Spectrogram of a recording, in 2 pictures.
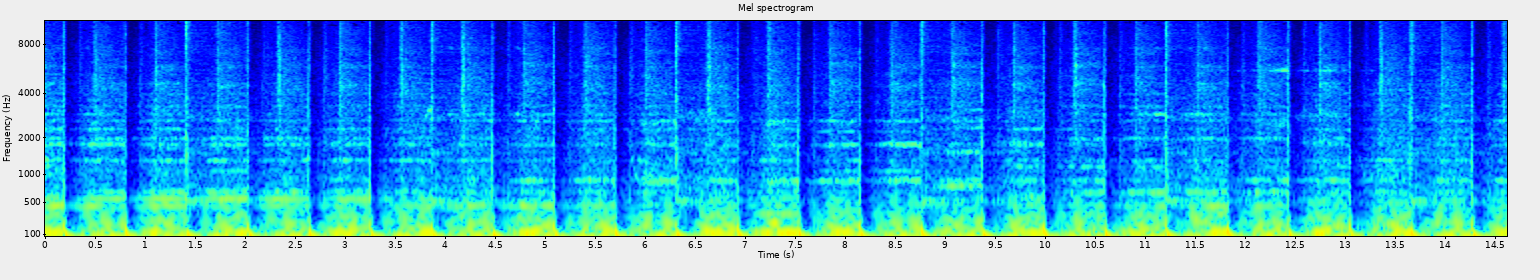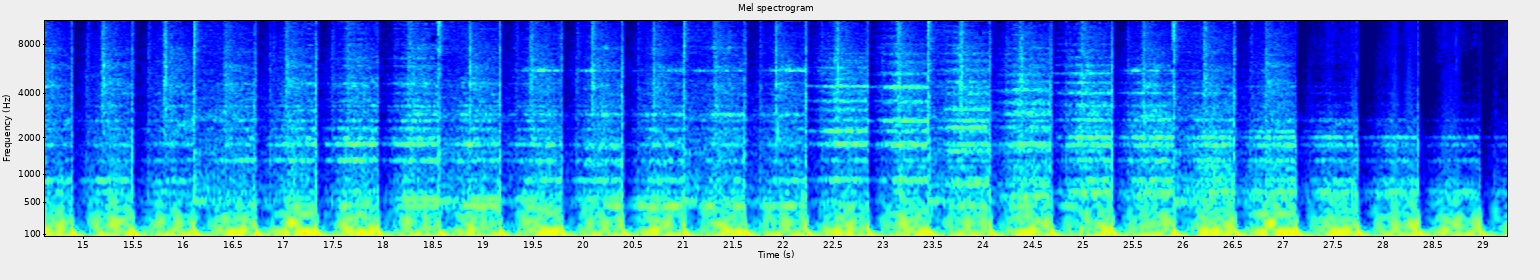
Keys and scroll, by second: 6.6-7.6 typing, 23.3-24.2 typing, 28.8-29.2 typing.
